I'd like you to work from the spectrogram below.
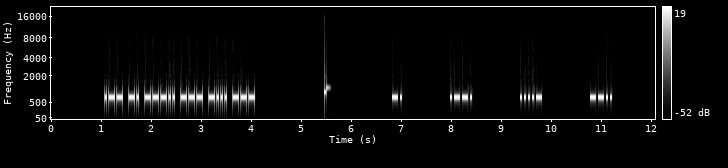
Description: Morse code, heard as a keyed tone, about 32 wpm, spaced as for 15 wpm, 700 Hz. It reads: WN8OBO NP4Z
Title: USA Call Signs - 8x Character Spacing - 30wpm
